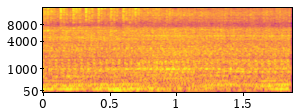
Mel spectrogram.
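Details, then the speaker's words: Toyota Camry Hybrid 2AZ after cylinder head and head gasket repair, started the next morning, warm and about to switch to hybrid: even, steady idle with a smooth low hum, no knocks or ticks. No strange sound. "There's no strange sound, so I'm gonna be driving out very soon as well."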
